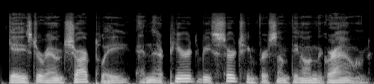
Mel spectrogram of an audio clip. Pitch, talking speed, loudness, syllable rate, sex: 95 Hz, 240 wpm, -17 LUFS, 6.3 syllables/s, male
